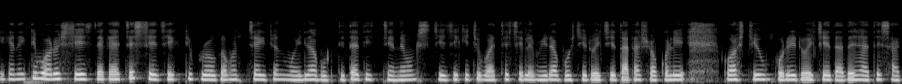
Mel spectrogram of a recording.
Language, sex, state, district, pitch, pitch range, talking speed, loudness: Bengali, female, West Bengal, Purulia, 215 Hz, 205-225 Hz, 185 wpm, -16 LUFS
